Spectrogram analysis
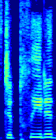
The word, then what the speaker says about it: deplete: a drought that has depleted the water supply for crops the pronunciation is deplete with the stress on the second syllable you can use it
